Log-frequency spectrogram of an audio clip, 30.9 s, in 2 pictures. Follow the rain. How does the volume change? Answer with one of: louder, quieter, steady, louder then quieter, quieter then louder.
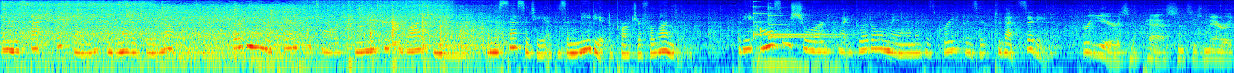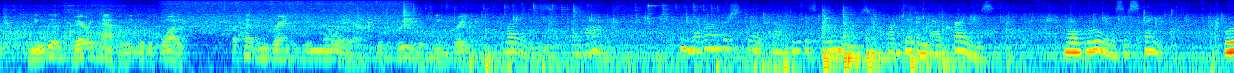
quieter.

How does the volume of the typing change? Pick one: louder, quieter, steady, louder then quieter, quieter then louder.
quieter then louder.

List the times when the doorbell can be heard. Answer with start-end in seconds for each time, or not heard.
9.3-10.6.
